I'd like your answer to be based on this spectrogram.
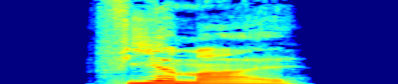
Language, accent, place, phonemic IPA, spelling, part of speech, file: German, Germany, Berlin, /ˈfiːɐ̯maːl/, viermal, adverb, De-viermal.ogg
- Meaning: 1. four times 2. quadruply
